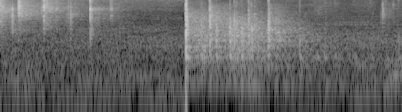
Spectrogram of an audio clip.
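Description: Defence dice rolled on a gaming table: a few light clicks, then a sharp knock about a second in as the dice land, with a short clatter as they settle.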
